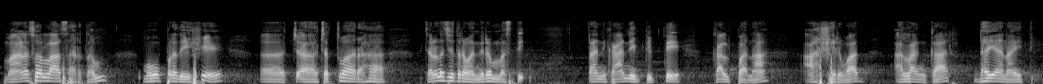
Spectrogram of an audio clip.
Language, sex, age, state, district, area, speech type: Sanskrit, male, 18-30, Karnataka, Dakshina Kannada, rural, spontaneous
